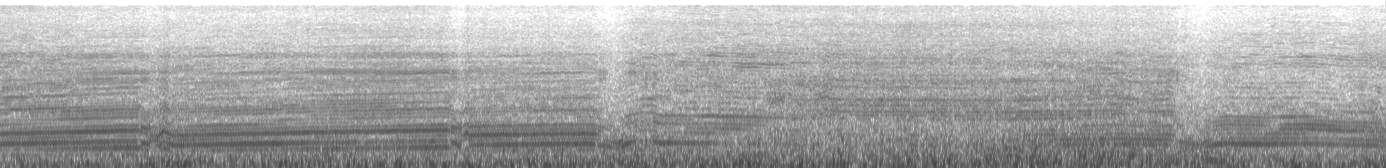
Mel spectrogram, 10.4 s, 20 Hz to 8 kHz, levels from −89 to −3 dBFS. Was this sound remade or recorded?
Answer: recorded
